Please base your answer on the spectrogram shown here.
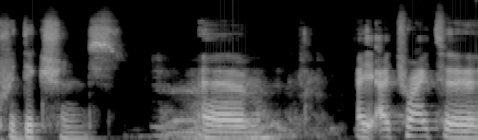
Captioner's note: audience laughter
